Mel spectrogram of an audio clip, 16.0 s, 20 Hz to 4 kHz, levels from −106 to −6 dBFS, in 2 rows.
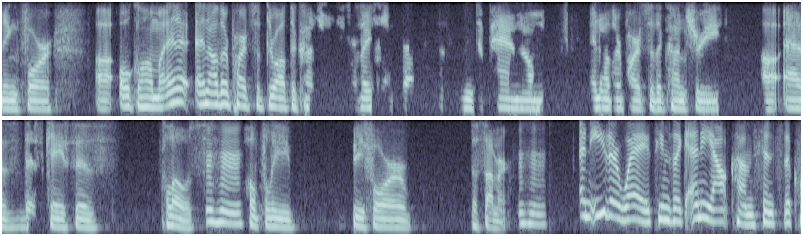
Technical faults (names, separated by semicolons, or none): speech suppressed in double talk; other side's voice leaking through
